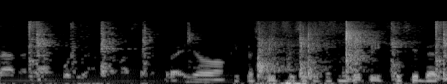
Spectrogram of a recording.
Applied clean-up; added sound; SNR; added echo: classical method spectral subtraction.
